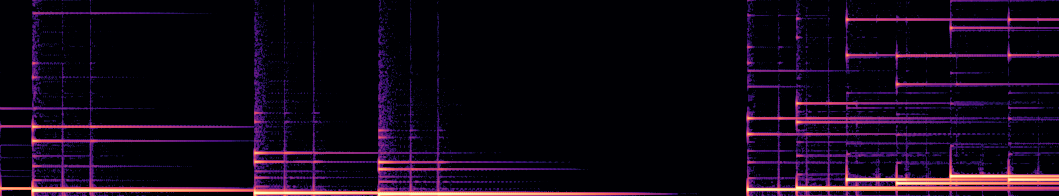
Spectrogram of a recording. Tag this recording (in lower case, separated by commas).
music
